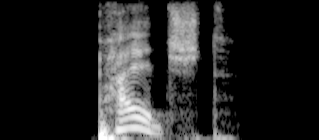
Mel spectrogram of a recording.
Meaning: inflection of peitschen: 1. second-person plural present 2. third-person singular present 3. plural imperative
- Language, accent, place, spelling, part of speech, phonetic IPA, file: German, Germany, Berlin, peitscht, verb, [paɪ̯t͡ʃt], De-peitscht.ogg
